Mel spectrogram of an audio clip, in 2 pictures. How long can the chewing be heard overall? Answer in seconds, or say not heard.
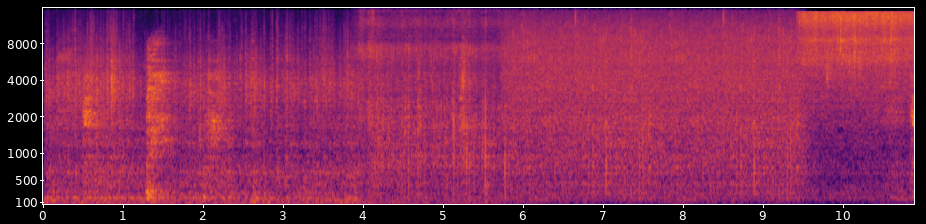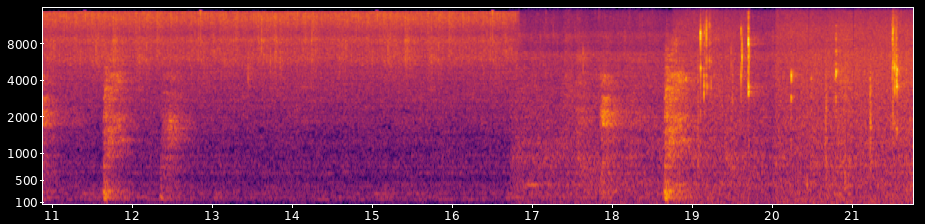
3 s.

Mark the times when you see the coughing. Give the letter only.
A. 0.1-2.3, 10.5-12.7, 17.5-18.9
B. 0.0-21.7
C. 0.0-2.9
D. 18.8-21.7
A.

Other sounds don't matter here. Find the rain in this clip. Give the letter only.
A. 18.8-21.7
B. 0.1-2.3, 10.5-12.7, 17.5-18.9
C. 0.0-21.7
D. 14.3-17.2
C.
